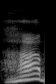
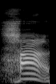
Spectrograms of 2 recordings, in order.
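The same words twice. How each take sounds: First: The h is a light, ordinary breathy h. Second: The h is a strong h from the throat. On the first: The speaker calls it wrong. "ভুল উচ্চারণ" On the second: The speaker calls it right. "হা সঠিক উচ্চারণ"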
